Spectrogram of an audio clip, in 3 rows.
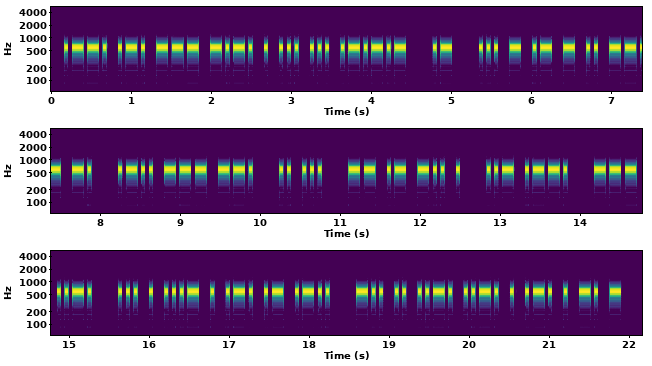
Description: Morse code, heard as a keyed tone, about 25 wpm, 600 Hz. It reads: PROCESS. A STATION LOG IS MADE UP OF SEVERAL DIFFERENT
